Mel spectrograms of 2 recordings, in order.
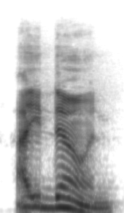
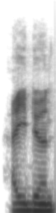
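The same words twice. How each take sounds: First: Put-on loud, higher stab at a New York accent; badly faked New York accent; attempted New York accent. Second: Said in the usual way. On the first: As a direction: try a New York accent, not quite getting it. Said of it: "I'm trying to do the New York accent". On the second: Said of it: "trying to do the New York accent".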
